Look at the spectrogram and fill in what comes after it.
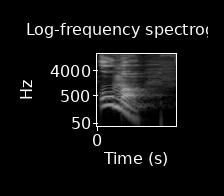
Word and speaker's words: humo: E, dřív se psalo jako facer, s f na začátku, nebo humo, psáno tedy z h, vyslovujeme umo, se dřív psalo jako fumo, tedy sv, ano.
